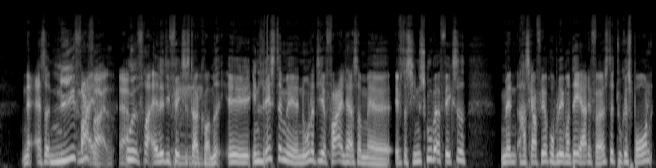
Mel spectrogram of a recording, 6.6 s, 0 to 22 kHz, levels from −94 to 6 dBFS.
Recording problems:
wrong speed, natural pitch; too fast; 1.5 times normal speed

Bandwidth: 14.5 kHz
